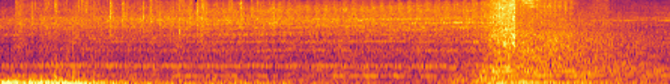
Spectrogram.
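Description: Cinematic logo-sting sound design. A deep boom hits at the start and fades over about a second over a held musical drone, then a loud whoosh swells about three seconds in as the logo is revealed.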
